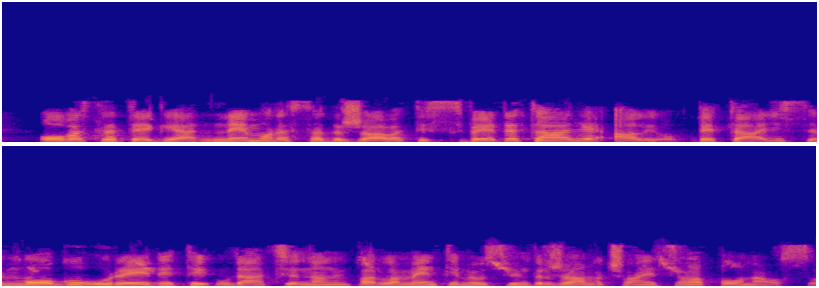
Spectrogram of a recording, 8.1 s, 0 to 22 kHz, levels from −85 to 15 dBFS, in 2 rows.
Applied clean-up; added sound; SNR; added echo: neural mask model DeepFilterNet 3.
